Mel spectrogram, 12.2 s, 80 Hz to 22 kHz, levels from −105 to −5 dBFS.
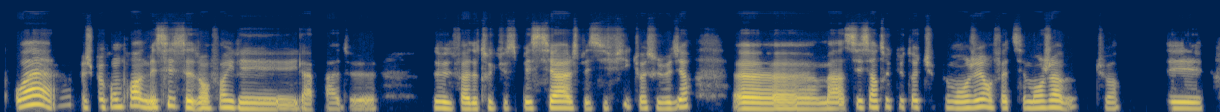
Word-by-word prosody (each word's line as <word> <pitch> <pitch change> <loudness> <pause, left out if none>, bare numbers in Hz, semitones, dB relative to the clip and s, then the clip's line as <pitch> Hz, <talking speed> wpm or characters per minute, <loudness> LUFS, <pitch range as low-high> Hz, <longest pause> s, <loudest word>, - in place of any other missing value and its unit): Ouais, 265 0 +7 0.3
je 200 - -5
peux 225 - -3
comprendre, 225 +2 +2
mais 200 0 +3
si 245 +5 -3
ses 205 -4 +2
enfant 190 +3 0
il 205 -2 +1
est 165 - -2
il - - -7
a - - -3
pas 170 0 -9
de 425 0 -7 0.6
de 190 -1 +3
enfin, 170 0 0
de 170 - 0
trucs, 185 +2 -9
heu, - - -10
spécial, 185 +1 +2
spécifique, 185 +3 -10
tu - - -4
vois - - 0
ce 190 - -7
que 180 - -6
je - - -4
veux 175 - 0
dire, 220 +5 0 0.5
heu, 170 - +4
ben, 175 +1 0
si 205 - -3
c'est 200 - -3
un 210 - +3
truc 215 0 -9
que - - -14
toi 210 0 -3
tu 210 - -11
peux 195 - -9
manger, 195 +3 +2
en 220 -2 +2
fait, 190 0 -4
c'est 190 - -9
mangeable, 200 +3 +1 0.2
tu - - -17
vois 180 - -7 0.5
et, 180 -1 0
190 Hz, 225 wpm, -23 LUFS, 175-210 Hz, 0.6 s, Ouais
